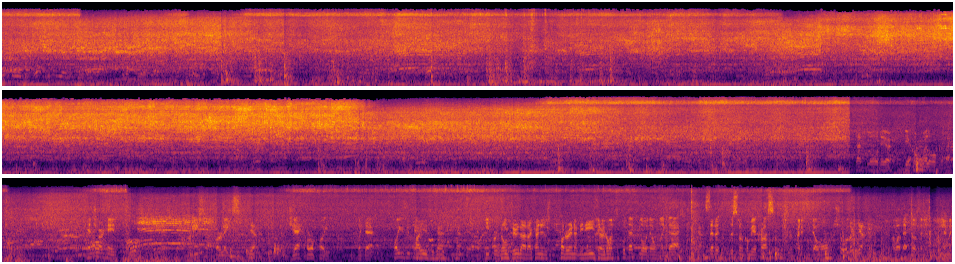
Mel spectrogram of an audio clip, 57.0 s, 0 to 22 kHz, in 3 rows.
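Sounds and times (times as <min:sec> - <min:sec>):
electric shears humming: 0:00.0 - 0:57.0
shears cutting fleece: 0:00.0 - 0:57.0.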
